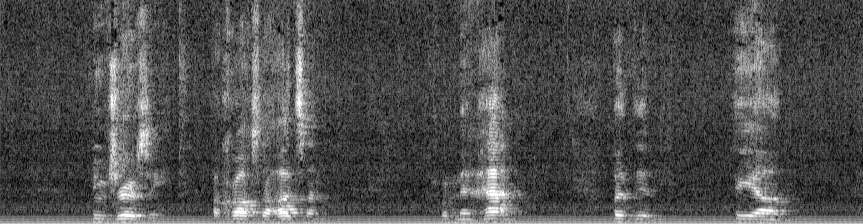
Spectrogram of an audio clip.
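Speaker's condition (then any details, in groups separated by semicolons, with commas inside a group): ALS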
